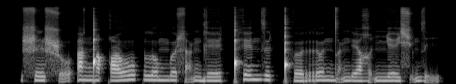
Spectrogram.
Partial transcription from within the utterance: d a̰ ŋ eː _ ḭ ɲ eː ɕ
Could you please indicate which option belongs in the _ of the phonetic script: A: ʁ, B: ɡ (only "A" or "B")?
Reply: A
